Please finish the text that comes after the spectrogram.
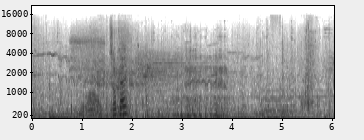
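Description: Horse in the open-world western game Red Dead Redemption 2 letting out a loud distressed whinny with hoof clops, close by, as someone speaks briefly over it.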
